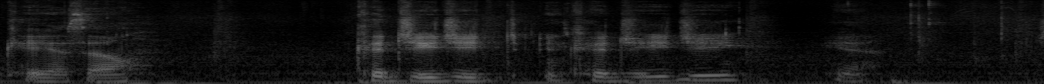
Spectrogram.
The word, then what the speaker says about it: Kijiji: Canadian website, a Kijiji? What is that? I've never even been to a Kijiji. Buy and sell and save. It looks like KSL. Utah has its own Craigslist called KSL. Kijiji.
